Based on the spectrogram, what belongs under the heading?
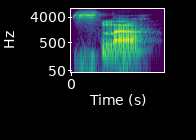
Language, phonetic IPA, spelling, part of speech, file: Russian, [sna], сна, noun, Ru-сна.ogg
- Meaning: genitive singular of сон (son)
